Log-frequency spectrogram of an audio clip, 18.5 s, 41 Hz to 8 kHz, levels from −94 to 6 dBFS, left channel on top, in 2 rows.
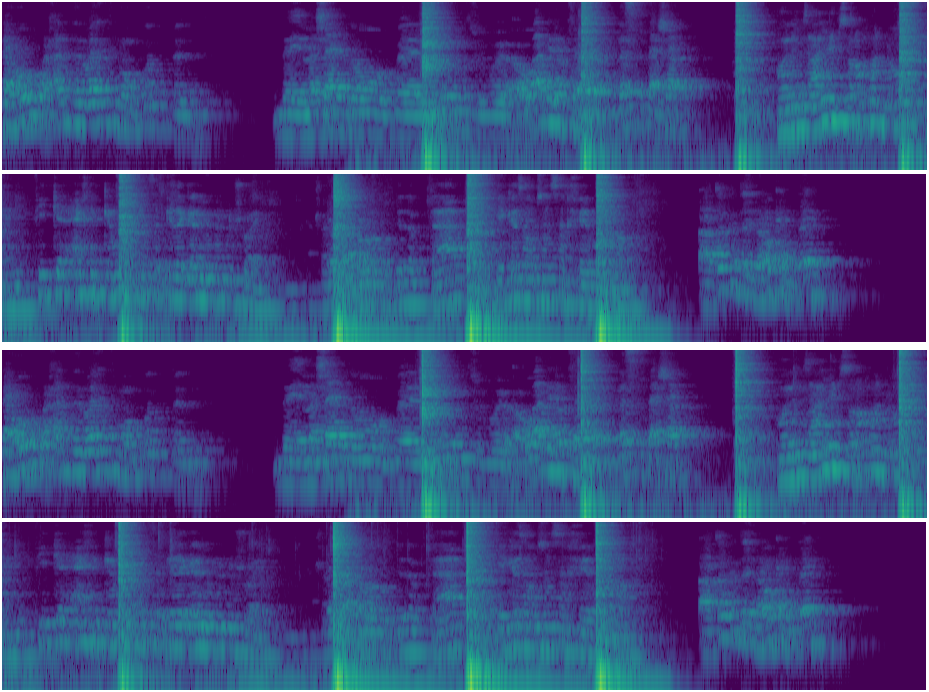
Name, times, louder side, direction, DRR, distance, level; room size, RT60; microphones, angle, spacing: voice 1, 0.0-1.9 2.7-6.9 12.5-13.0 16.2-17.4, left 1 dB, 10° left, -6 dB, 0.7 m, -52 dB
sound 1, 3.4-3.7 4.0-15.9, right 1 dB, 85° right, 0.5 m, -39 dB
voice 2, 7.7-15.6, left 1 dB, 30° left, -1 dB, 0.3 m, -52 dB
2.4 x 2.1 x 2.7 m, 0.84 s
head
